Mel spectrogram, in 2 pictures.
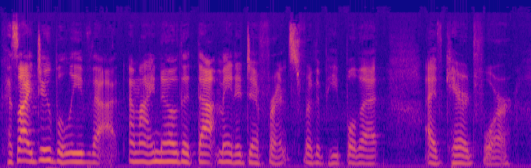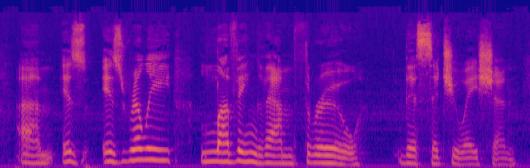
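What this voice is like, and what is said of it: Teary, emotional voice. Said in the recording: “I'm a little teary”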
